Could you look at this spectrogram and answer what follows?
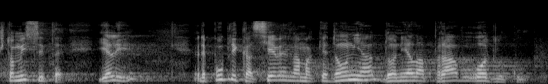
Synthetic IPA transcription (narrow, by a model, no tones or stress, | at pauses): ʃt̪o̞mislit̪e | jeli | ɾe̞publikasje̞ʋe̞ɾnamake̞d̪o̞nijad̪o̞nijelˠapɾaːʋuo̞d̪luku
